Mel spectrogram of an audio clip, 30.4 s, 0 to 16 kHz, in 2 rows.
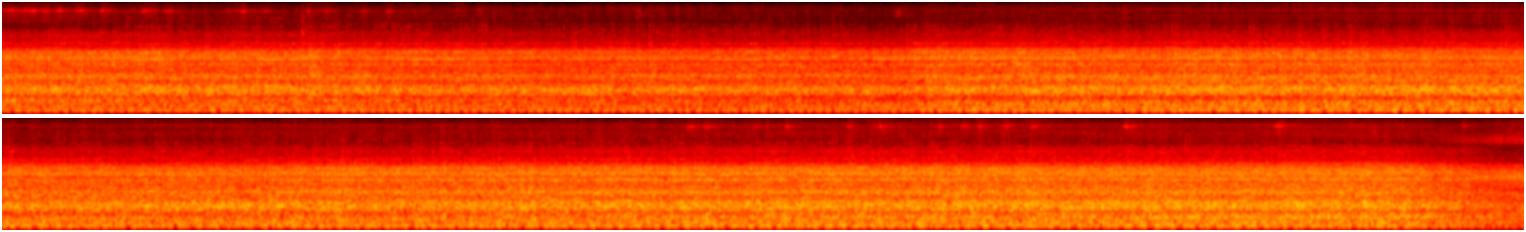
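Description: Crown CCH 106 rice combine harvester running steadily under load as it cuts a standing rice crop, its engine and working mechanism giving a continuous dense mechanical noise. The noise grows a little louder about a third of the way through.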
